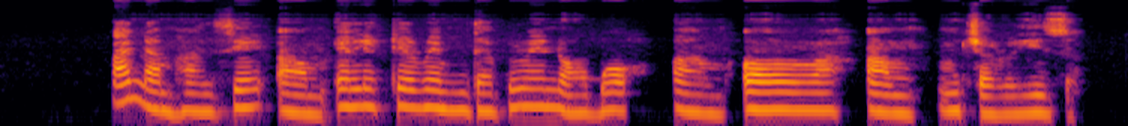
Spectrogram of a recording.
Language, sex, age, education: Igbo, female, 30-45, tertiary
